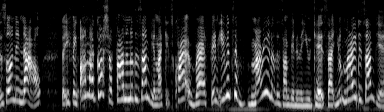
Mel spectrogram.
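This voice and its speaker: With a Yorkshire accent, a woman talks at a very fast pace in a raised, projected voice, her tone bright and sharp and her pitch swinging very widely. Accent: Northern English (Yorkshire). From Leeds, northern England. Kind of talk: casual talk to camera.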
